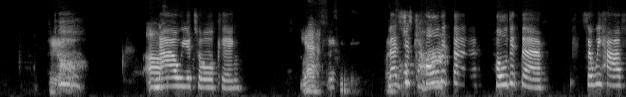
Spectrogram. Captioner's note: gasp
